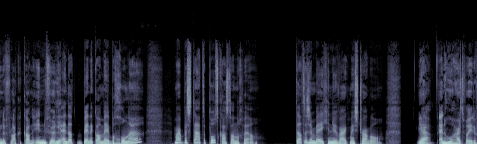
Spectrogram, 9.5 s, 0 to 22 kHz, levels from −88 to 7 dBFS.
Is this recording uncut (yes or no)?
no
